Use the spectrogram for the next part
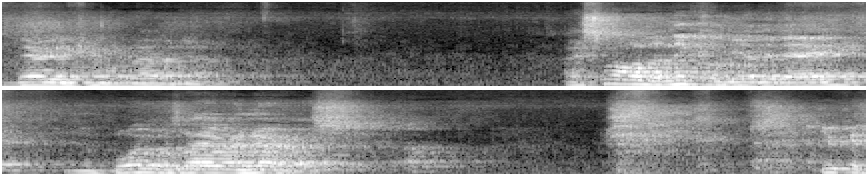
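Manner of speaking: loud comic verse, half-sung on "nervous"; poem reading. Acted. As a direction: play the joke verse to the crowd.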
